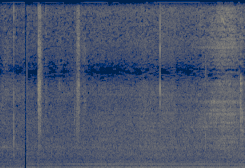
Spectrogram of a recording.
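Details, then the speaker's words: McKee snowblower drivetrain during rebuild, impeller just installed, bearings and gears being set: steady low gear hum with faint whine while turning evenly; gears slightly noisy, mesh set too tight, needs loosening a hair. "You can hear the gears are a little noisy right now. They need to be loosened up just a hair, and we should be in good"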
